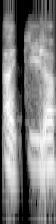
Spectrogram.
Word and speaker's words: Akela: sencilla razón de que aquella se pronuncia aquila Pero bueno aquí la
